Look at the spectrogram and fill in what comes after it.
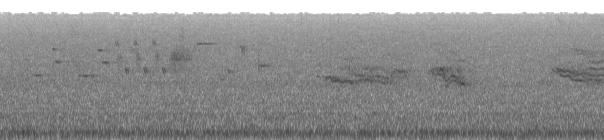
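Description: Faint high chirps of small birds, a scatter of short notes in the first two seconds and a few wavering calls in the second half, over a steady low hum.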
